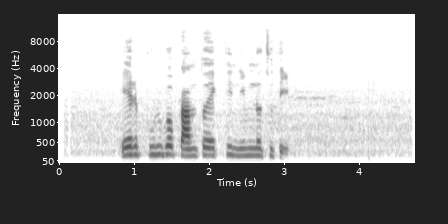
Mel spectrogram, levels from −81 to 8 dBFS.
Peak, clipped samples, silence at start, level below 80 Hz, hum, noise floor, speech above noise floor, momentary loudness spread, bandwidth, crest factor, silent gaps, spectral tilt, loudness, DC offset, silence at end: -6 dBFS; under 0.1%; 0.85 s; -88 dBFS; none; -60 dBFS; 30 dB; 16 LU; 11.5 kHz; 26 dB; none; -6 dB/octave; -30 LUFS; under 0.1%; 1.7 s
